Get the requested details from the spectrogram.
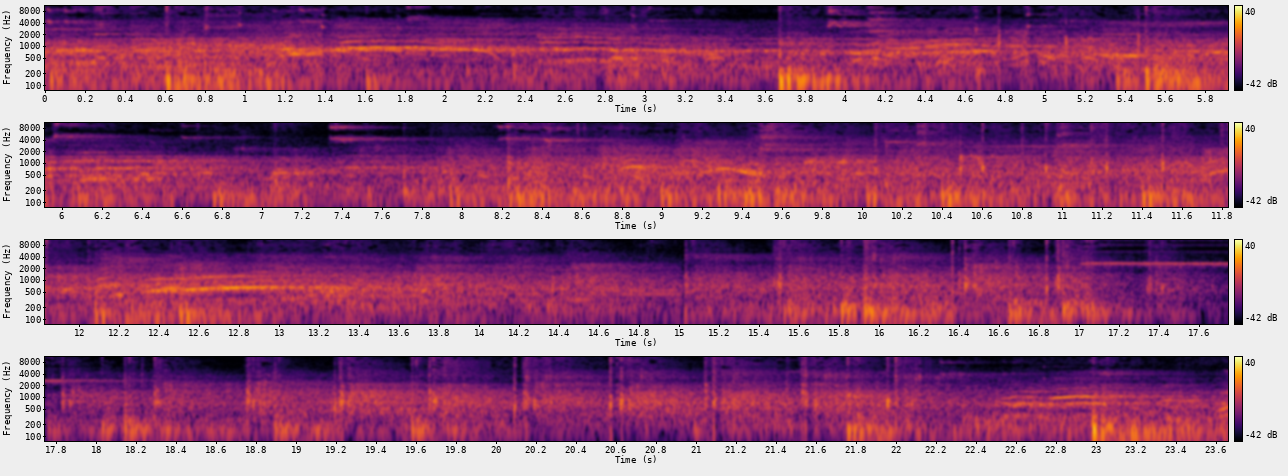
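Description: Young girls shout and call out in an echoing hall.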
